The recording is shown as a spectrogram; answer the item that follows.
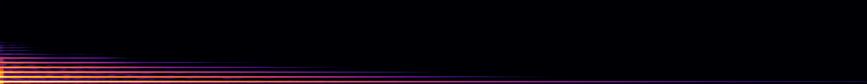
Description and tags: These are all sounds from an electric six string contrabass tuned in fourths from the low A on the piano up, with strings A D G C F Bb recorded using Cool Edit Pro. The lowest string plays the first eight notes, then there are five on each subsequent string until we get to the Bb string, which plays all the rest. I will probably do a set with vibrato and a growlier tone, and maybe a set using all notes on all strings. There is a picture of the bass used in the pack at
